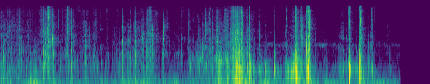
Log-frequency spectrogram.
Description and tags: The sound is created by a wooden box case with metal clips that connect to one another just like with an ordinary briefcase.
